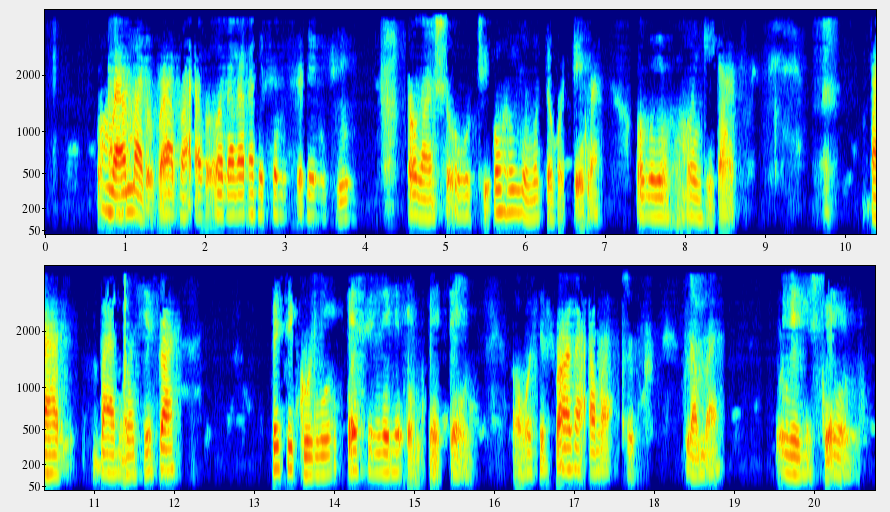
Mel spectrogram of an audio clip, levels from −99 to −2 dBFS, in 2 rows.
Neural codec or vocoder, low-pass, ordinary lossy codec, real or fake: codec, 16 kHz, 1 kbps, FreqCodec, larger model; 3.6 kHz; AAC, 16 kbps; fake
